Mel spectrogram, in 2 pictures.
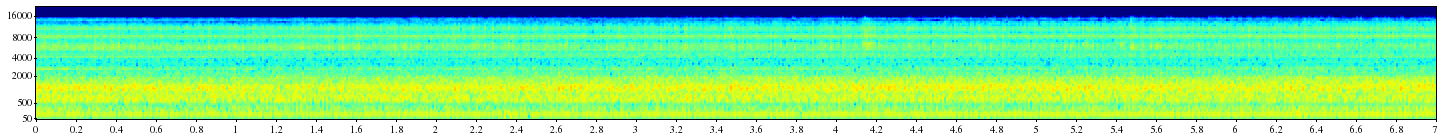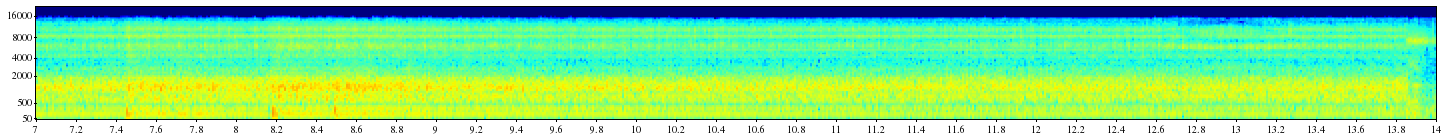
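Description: Surgical power drill running with a steady whir as it drills a screw hole through the plate into bone, slightly louder for about a second around the middle.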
